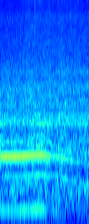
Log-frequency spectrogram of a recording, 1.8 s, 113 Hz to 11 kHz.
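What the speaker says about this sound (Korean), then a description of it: "100km는 이 정도 바람이 들어오는 소리가 들려요" Wind rushing into an open-top BMW Z4 20i soft-top roadster cruising at 100 km/h, a steady broadband roar with engine and road hum underneath, loud and continuous with no talk.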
